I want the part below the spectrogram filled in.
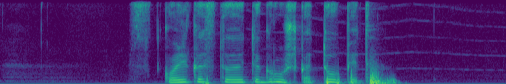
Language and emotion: Russian, neutral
